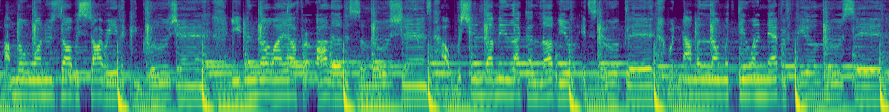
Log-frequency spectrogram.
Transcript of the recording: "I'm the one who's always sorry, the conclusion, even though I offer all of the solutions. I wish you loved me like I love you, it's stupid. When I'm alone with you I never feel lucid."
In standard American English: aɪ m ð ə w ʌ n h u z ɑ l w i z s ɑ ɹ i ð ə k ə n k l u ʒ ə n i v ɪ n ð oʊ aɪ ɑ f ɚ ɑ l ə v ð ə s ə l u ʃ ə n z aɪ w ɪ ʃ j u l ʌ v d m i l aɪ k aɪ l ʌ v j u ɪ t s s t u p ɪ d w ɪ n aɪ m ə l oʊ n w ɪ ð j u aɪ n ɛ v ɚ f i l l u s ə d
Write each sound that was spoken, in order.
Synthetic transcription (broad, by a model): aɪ m ð ə w ʌ n h u z ɑ l w i z s ɑ ɹ i ð ə k ə n k l u ʒ ə n i v ɪ n ð oʊ aɪ ɑ f ɚ ɑ l ə v ð ə s ə l u ʃ ə n z aɪ w ɪ ʃ j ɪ l ʌ v m i l aɪ k aɪ l ʌ v j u ɪ t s s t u b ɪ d w ɪ n aɪ m ə l oʊ n w ɪ ð j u aɪ n ɛ v ɚ f i l l u s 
